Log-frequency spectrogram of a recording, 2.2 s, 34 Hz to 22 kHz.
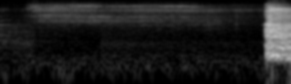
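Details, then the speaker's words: Post-COVID-19 rehabilitation demonstration of effective cough: deep breath, chest expanded, held 1–2 seconds, then one forceful cough driven by the chest muscles after a quiet pause; controlled cough technique. "Ini adalah batuk efektif. Batuk efektif ini hampir sama dengan huffing, namun saat kita membuangkan nafasnya kita seperti membatukkan."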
